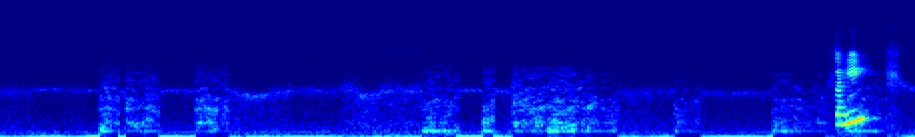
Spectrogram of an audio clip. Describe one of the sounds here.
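A child speaks quietly over an online call.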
